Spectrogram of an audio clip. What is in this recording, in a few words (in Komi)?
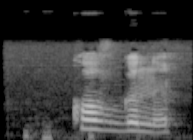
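"ковгыны", Komi, female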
